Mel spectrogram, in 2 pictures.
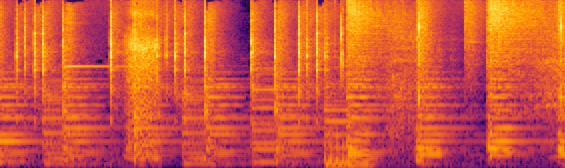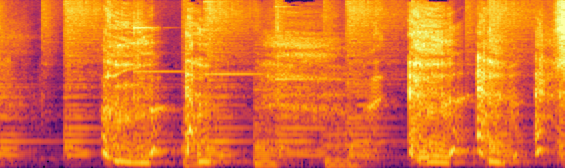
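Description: Acted adult coughing: a run of harsh, loud bursts over cheerful background music in the second half. Plain cough.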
